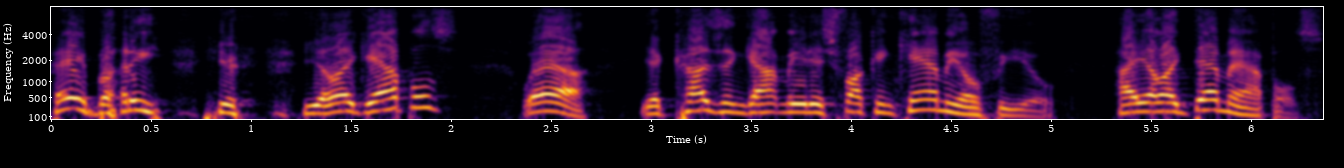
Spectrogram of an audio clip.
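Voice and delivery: loud, bad, put-on attempted Boston accent. Host mimics a paid Cameo message to a young man, attempted Boston accent. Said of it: "I can't do a Boston accent, but I'll try".

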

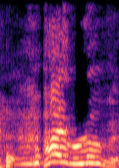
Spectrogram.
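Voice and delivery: very high, loud, bad put-on Southern accent. Greeting the co-host in a Southern Harry Caray voice. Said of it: "is a Southern Harry Carey".

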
